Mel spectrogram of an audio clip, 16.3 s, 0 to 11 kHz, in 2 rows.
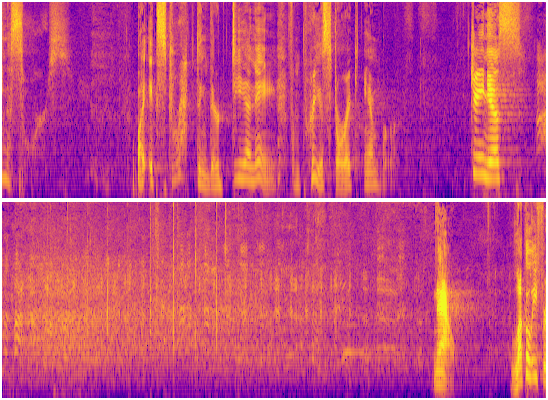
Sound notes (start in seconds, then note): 8.0 laughter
